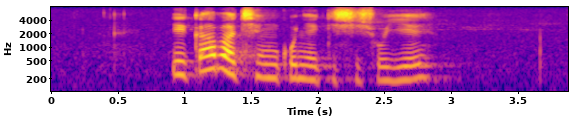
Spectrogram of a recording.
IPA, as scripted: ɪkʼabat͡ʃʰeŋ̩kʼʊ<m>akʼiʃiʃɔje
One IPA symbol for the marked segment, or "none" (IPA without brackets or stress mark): ɲ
